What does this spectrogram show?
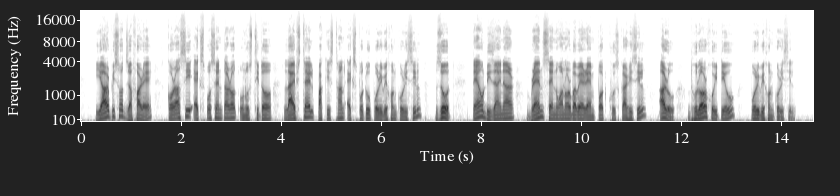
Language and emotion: Assamese, neutral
